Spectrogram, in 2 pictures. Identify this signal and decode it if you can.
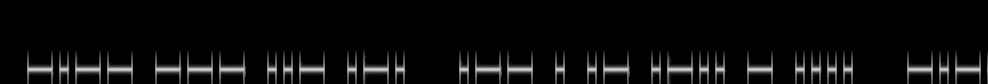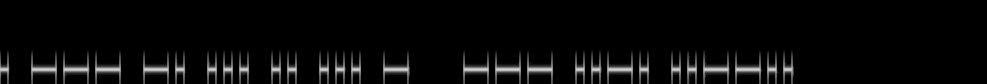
Morse code, heard as a keyed tone, about 15 wpm, 700 Hz. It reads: YOUR WEALTH CONSIST OF?
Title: Sentences from Top 1400 Words 15wpm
